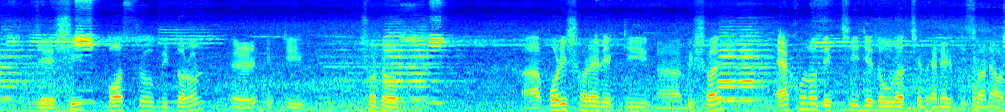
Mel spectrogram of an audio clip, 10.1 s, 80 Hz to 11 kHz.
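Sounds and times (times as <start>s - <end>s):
road traffic rumble: 0.0s - 10.0s
people talking: 0.4s - 3.1s, 5.2s - 7.2s, 7.8s - 10.0s
vehicle horn toot: 3.7s - 4.6s, 7.2s - 8.5s.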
